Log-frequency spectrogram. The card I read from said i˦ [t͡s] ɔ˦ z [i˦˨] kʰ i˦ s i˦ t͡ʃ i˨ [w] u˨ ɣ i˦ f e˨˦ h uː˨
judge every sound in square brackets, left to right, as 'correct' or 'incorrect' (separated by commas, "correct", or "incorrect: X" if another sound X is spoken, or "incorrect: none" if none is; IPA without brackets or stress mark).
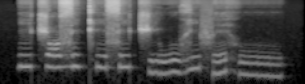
incorrect: t͡ʃ, correct, correct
